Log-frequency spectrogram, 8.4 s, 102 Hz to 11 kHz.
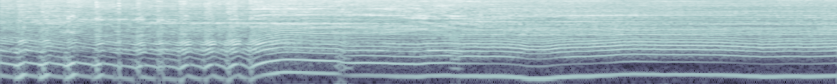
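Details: Ported 154 chainsaw at high revs pulsing in pitch about four times a second before holding steady; flutter caused by a chafed bare kill wire grounding out.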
